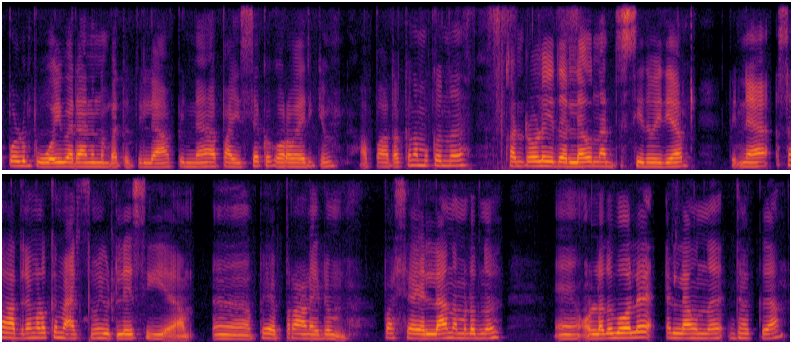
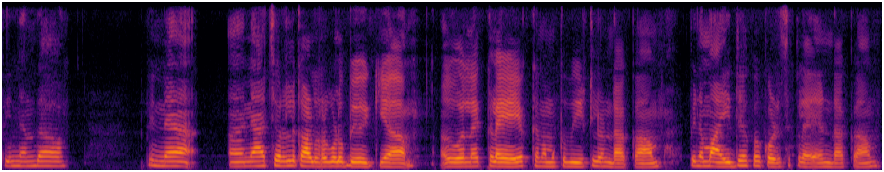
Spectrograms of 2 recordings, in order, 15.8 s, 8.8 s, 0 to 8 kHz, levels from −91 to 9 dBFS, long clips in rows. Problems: background sounds at intervals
